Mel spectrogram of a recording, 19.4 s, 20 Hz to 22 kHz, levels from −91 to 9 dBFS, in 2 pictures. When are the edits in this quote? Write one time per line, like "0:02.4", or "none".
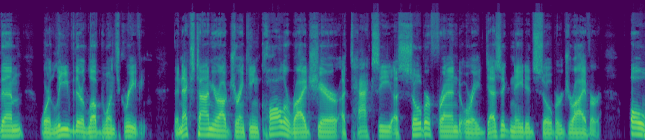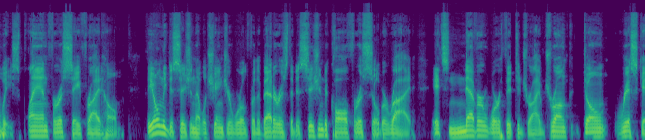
none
